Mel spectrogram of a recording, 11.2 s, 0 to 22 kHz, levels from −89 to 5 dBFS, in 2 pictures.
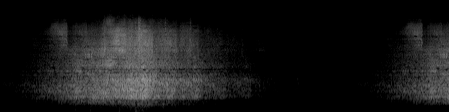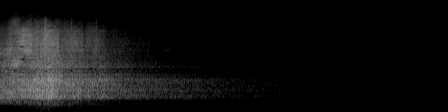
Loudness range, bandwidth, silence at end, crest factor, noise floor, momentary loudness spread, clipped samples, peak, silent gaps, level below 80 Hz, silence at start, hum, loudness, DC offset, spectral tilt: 15 LU; 16 kHz; 3.8 s; 24 dB; under -90 dBFS; 21 LU; under 0.1%; -20 dBFS; 3.74-4.44 s; under -90 dBFS; 0.6 s; none; -35 LUFS; under 0.1%; 4 dB/octave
